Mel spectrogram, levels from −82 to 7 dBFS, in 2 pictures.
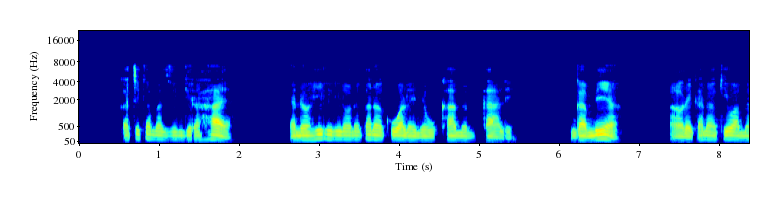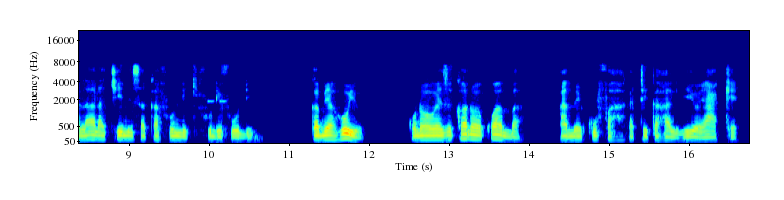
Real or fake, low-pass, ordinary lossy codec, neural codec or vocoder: real; 7.2 kHz; AAC, 48 kbps; none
